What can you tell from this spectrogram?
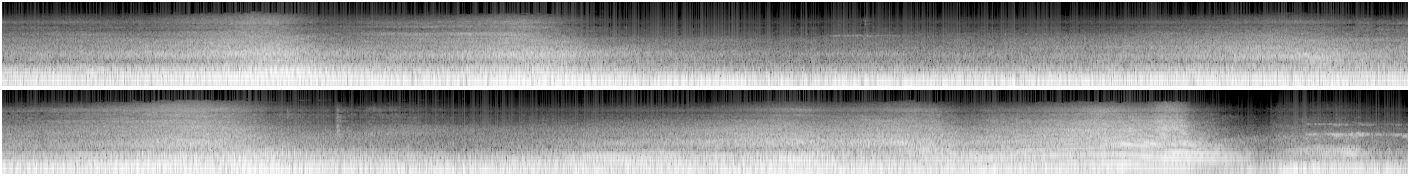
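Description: Cars and pickup trucks accelerating past one after another, their engines swelling loud as each goes by, about three passes in all. The last one revs higher and higher, then lets off sharply near the end.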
